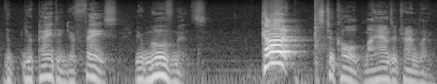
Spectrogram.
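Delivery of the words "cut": yelled cut, high and loud; furious director yelling cut; director's shout. Acted. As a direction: bark the cut across the set. Director shouting on film set.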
